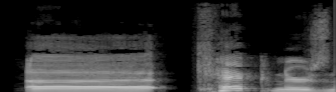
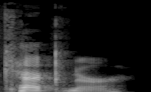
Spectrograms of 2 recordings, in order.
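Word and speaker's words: Koechner: Keckner is right from what I remember, but it's spelled so much differently. It's K-O-E-C-H-N-E-R-S, so it whatever, but it is Keckner.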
